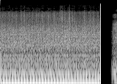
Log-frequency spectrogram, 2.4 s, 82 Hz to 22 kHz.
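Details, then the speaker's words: 1995 Dodge Ram 2500, 12-valve Cummins diesel, 5-speed 4x4, on a cold day after replacing failed batteries: it turns over much better, then a deep, steady diesel rumble with an even beat and no misses before shutoff. "it's kind of a cold day so should turn over pretty good still though oh nice much better"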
